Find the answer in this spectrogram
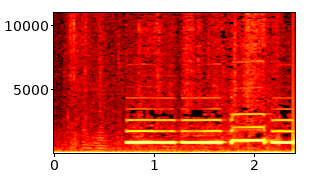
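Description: Closing music: a flute melody of long held notes begins about two-thirds of a second in, over a steady low rumble.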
